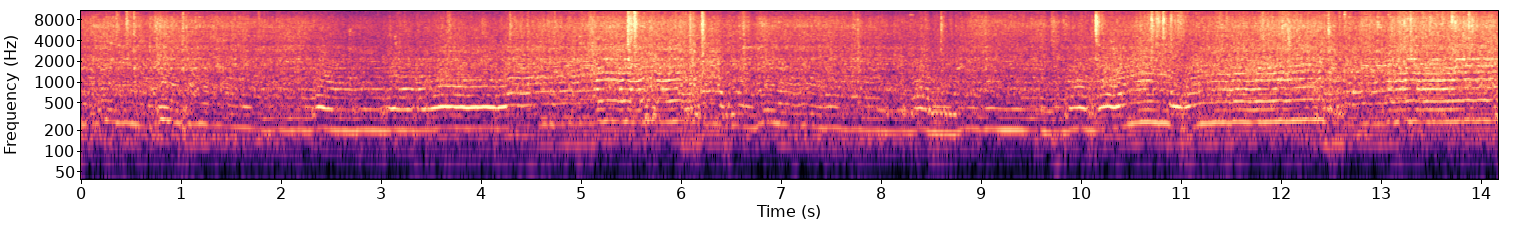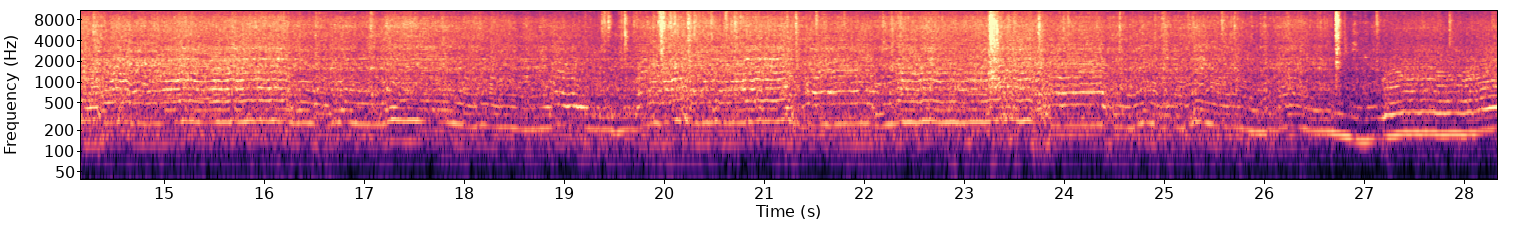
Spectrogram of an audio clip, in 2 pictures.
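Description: Volkswagen Golf 3 Maxi rally car's engine, heard inside the cabin, driven hard through the gears: the pitch climbs and drops again and again as it revs up and shifts, with deeper dips as it slows for corners.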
